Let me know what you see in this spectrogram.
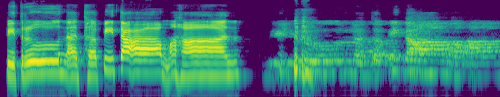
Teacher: ऋकार म्हणताना पितृ जीभ वरती उचलायचे, कुठेच टेकवायचे नाही आणि मागे ओढायचे. पितृ आणि तो दीर्घ आहे परत.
